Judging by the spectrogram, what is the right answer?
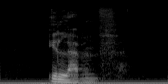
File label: "eleventh", English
